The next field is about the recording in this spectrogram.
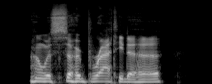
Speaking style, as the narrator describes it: Jason said, with a sad, reminiscent laugh

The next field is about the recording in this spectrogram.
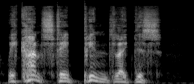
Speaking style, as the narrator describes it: snapped Leodrak

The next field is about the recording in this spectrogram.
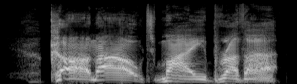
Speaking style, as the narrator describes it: he bellowed

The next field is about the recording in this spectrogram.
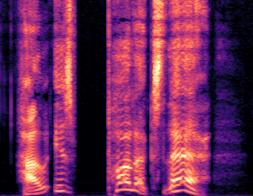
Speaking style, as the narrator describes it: Prato exclaimed

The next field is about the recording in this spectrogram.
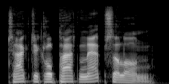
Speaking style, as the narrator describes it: Zahariel interjected curtly, unwilling to let that train of speculation proceed any further

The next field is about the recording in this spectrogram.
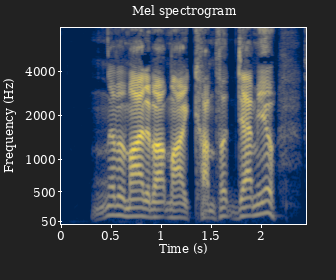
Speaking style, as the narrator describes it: snapped Eidolon, clearly ill at ease and feeling vulnerable

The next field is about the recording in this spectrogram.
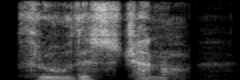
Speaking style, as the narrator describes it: said Korax, keeping his voice low as a search team rattled the deck grill far above our heads

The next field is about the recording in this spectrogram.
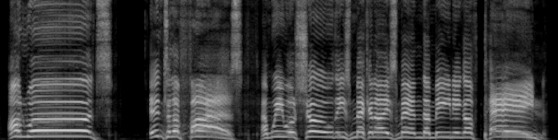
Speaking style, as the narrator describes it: shouted

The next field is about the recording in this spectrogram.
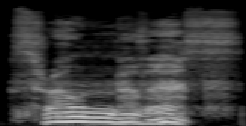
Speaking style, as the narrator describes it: gasped

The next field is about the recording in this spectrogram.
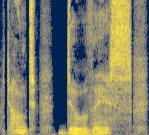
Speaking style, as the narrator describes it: he managed to hiss

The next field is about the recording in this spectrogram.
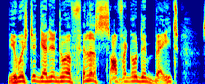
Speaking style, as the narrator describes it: snapped Ferus Manus

